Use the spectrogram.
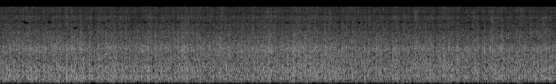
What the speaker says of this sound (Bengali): এখন আমরা ছাদে এসেছি, অঝোর ধারায় বৃষ্টি পড়ছে।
